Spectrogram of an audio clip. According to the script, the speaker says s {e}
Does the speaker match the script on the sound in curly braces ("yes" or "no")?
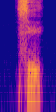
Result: yes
